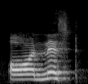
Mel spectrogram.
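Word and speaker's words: honest: नेस्ट नेस्ट होता है नेस्ट नहीं नेस्ट क्या ऑनेस्ट नेस्ट होता है तोरा आका साउंड आ रहा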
